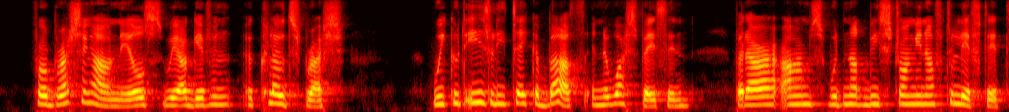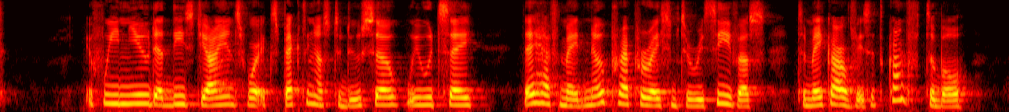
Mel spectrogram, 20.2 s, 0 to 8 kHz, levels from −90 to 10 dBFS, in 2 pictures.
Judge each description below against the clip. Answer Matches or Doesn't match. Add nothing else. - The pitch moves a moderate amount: Matches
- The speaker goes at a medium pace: Matches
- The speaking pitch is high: Matches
